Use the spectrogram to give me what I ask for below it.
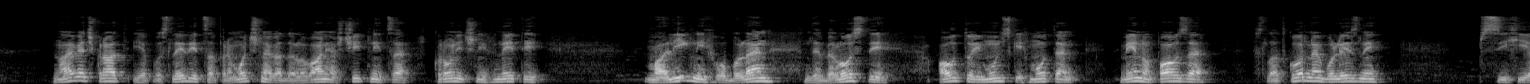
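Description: Low-bitrate audio saved at a high bitrate runs from start to finish of this speech clip: nothing is present above 9.6 kHz, and the speech carries the artefacts of heavy compression. The likely cause is a low-bitrate encode, consistent with AAC at around 32 kbit/s, later re-encoded as a high-bitrate MP3. The second pass cannot rebuild the discarded detail, so the early cut-off and coding artefacts survive intact beneath the larger file.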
